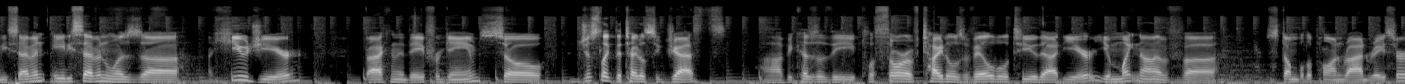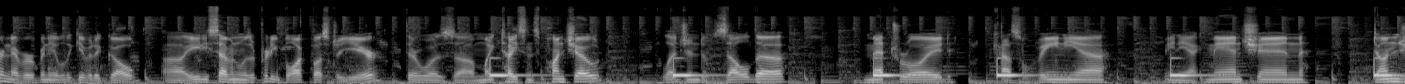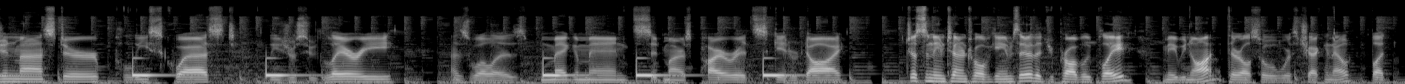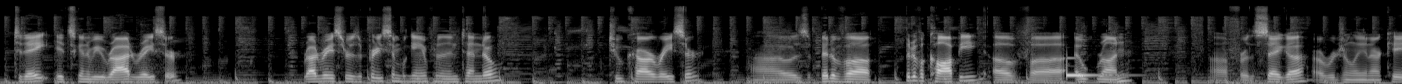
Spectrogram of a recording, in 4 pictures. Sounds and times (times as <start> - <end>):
Speech: 0.0 - 3.1, 3.7 - 22.0, 22.7 - 27.2, 27.8 - 44.0, 45.2 - 47.2, 48.2 - 53.5, 54.2 - 56.1
Music: 0.0 - 56.1.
